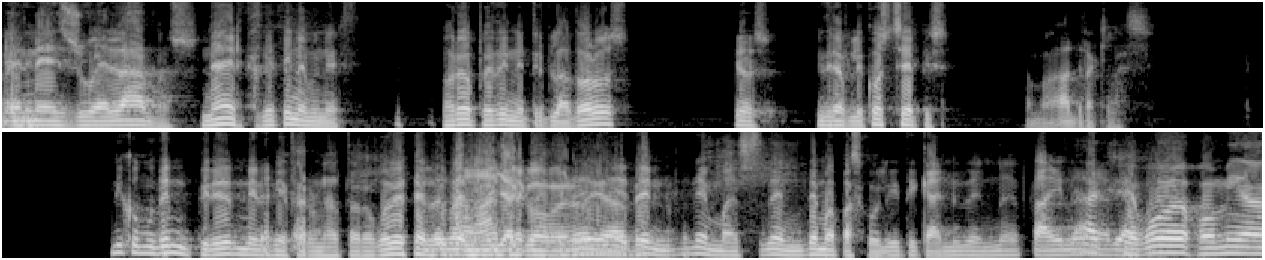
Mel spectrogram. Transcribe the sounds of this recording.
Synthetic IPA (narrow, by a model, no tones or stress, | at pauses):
enezuelɐðosnɐe̞ɾθiʝɐt̪inɐmine̞ɾθi̥ | oɾe̞o̞peðiinet̪ɾiplɐðo̞ɾo̞s | pços | iðɾɐvliko̞st͡se̞pis | ɐm̰ɐ̰nd̪ɾɐklɐs | niko̞muðempiɾeðemenðiɐfe̞ɾonest̪ɐt̪o̞ɾɐeɣoðeθelonɐɐɾɐkɡomenoenðemɐsðenðemɐpɐsxo̞lit̪ikɐniðenft̪ɐineaɐðeɣo̞exomiɐ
